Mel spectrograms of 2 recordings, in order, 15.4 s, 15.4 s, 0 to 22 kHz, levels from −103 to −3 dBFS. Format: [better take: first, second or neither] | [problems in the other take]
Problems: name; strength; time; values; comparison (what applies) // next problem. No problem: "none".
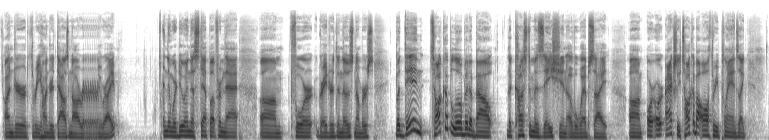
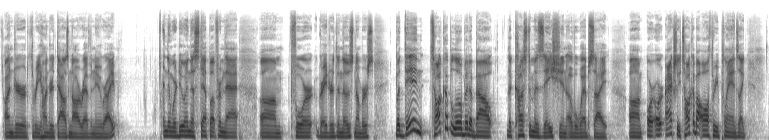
second | audio freezing; at 1.5 s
